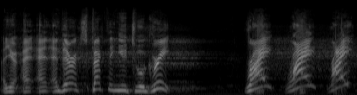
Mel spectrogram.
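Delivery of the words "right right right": high, loud pressing for agreement; eager agreement seeker. Retold or imitated. Angry friend pressing the pastor to agree. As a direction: push them to agree, pitched up high.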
